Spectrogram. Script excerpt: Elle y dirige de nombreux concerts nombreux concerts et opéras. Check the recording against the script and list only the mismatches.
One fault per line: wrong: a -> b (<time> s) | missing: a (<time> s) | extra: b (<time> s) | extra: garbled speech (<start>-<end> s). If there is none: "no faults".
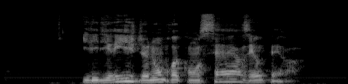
wrong: Elle -> Il (0.8 s)
missing: nombreux concerts (2.5 s)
